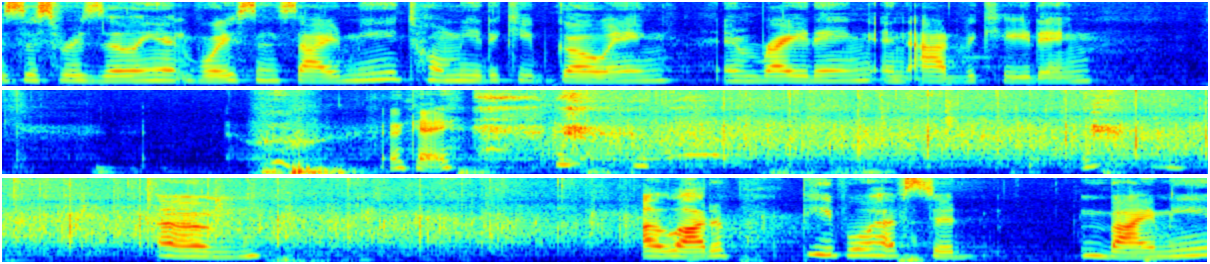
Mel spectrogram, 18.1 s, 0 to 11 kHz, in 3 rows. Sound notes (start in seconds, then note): 10.1 applause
